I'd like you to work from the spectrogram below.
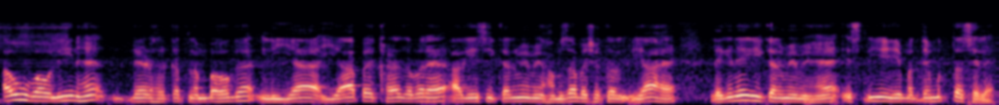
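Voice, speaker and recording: A man teaching Quran recitation rules step by step, breaking into slow, drawn-out chanted recitation for each example. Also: mid-range voice, steady tone, warm tone. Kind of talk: tajweed lesson with recited examples. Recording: dull lo-fi recording with faint hiss.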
